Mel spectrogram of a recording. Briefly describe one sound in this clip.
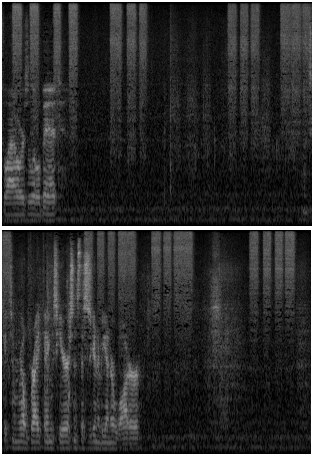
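An airbrush hisses in short bursts of spray.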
